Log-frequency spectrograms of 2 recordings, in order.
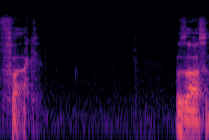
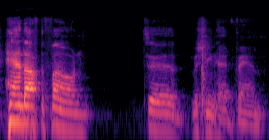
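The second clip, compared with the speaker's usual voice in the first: ordinary talk, nothing marked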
